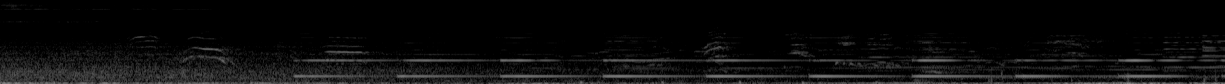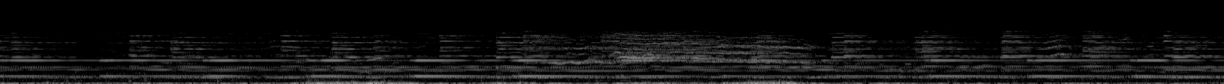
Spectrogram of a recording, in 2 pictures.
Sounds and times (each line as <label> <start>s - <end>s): gates close with a warning signal 0.0s - 5.6s
train passing by 0.0s - 7.0s
church bells 0.0s - 8.5s
church bells 9.1s - 19.2s
church bells 20.4s - 24.4s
